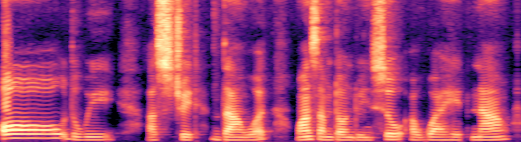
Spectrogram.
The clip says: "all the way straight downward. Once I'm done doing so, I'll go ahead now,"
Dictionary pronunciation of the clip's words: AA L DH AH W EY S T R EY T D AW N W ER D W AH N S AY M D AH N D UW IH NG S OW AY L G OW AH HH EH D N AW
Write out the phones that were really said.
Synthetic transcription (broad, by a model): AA L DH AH W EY S T R EY T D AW N W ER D W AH N S AY M D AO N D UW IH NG S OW AY W G OW AH HH EH D N AW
